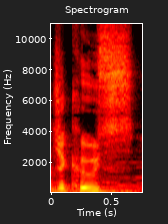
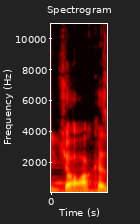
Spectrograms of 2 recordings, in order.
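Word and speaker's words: Jacques: I've realized it's now called I've realized it's pronounced not jacooz I still like saying jakku snow but yes that's supposed to be JA cuz it's a jack-in-the-box and gymnastics elf we also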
